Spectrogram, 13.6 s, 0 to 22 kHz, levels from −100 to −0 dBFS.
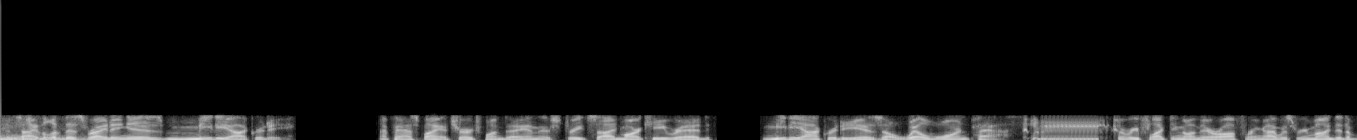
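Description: From 10.22 to 11.18 s a codec payload misread replaces the speech with garbled, warbling noise that barely tracks it. This points to octet-aligned AMR frames being unpacked as bandwidth-efficient. Unlike packet loss, nothing drops out or repeats; frames keep arriving, scrambled.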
